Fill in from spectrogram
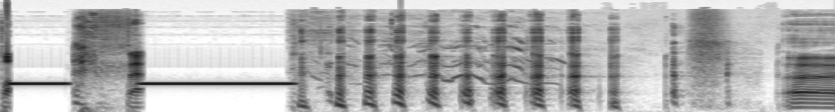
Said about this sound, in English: You have to bleep his name out until you get permission.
